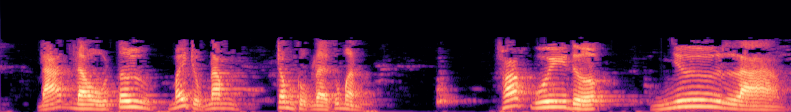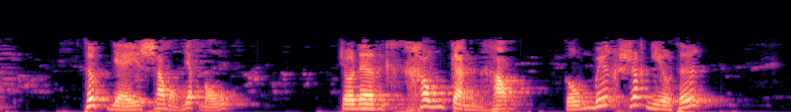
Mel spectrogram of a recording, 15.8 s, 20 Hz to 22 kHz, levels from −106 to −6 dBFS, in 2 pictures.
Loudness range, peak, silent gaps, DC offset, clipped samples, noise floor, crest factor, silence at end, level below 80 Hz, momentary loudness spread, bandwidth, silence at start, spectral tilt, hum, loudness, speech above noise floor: 5 LU; 0 dBFS; none; under 0.1%; under 0.1%; -63 dBFS; 18 dB; 0.8 s; -44 dBFS; 14 LU; 5.4 kHz; 0.4 s; -10.5 dB/octave; none; -17 LUFS; 46 dB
